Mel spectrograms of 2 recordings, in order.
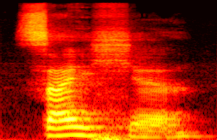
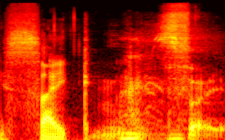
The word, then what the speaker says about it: Seiche: It's at, and then it's Seiche, which you pronounce Sieche. But most people don't. So we just say. Because it's very hard to pronounce. I was going to say the very American Midwest way, psych.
